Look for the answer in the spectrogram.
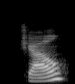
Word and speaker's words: Zhao: It's Shiran J. Shao. Zhao. I believe. – Yeah, Shira J. Zhao.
